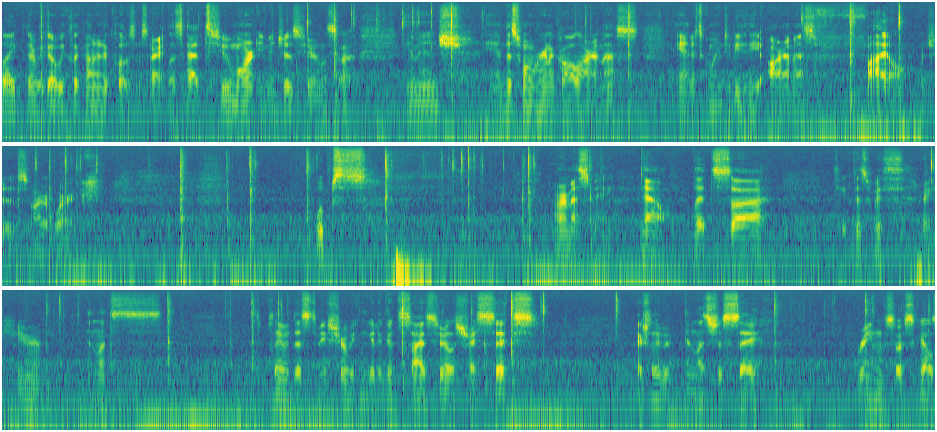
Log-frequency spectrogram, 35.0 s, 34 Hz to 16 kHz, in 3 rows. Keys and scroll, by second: 5.8 ctrl+space, 13.3 ctrl+space, 18.2 ctrl+space, 24.6 ctrl+c, 27.6 ctrl+v.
